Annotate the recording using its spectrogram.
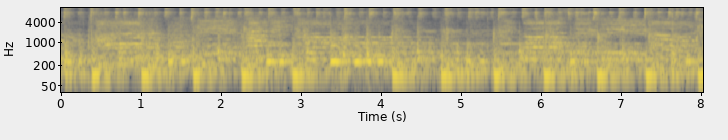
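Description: Congregation singing a Hindi worship song together, with rhythmic hand clapping over a steady low beat.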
